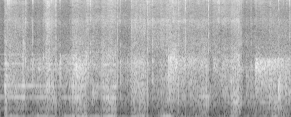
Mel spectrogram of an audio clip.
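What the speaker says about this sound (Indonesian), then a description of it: "Tepuk tangan untuk Kiandra." A crowd claps steadily, a brief burst of applause from many hands at close range.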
